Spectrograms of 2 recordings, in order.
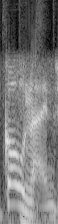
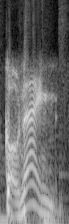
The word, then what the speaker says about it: konijn: En dat kun je ook horen aan de uitspraak. Want anders zouden we misschien konijn zeggen. Hè? Want inheemse woorden hebben vaak de klemtoon op de eerste lettergreep. Denk maar aan dieren als het veulen of het kuiken. Maar wij zeggen konijn. En dat komt dus uit het Frans, want daar ligt de klemtoon vaak op de tweede lettergreep.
